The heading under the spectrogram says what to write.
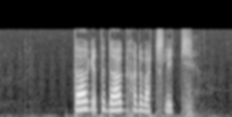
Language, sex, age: Norwegian, female, 21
